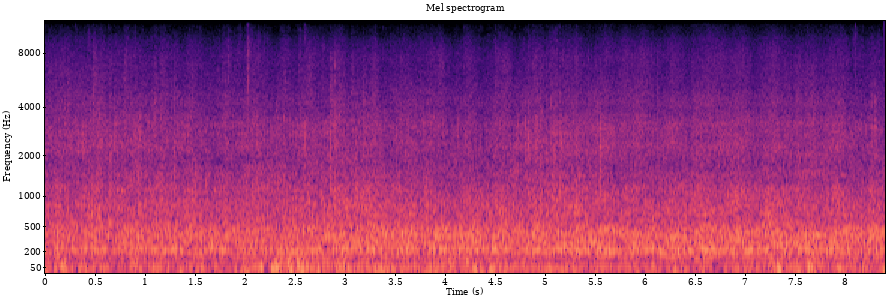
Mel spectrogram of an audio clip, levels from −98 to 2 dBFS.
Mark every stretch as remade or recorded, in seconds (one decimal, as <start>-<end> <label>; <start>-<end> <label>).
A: 0.0-5.2 recorded; 5.2-8.0 remade; 8.0-8.4 recorded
